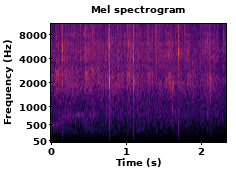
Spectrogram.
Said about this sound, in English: So Brent and Cindy, round of applause.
